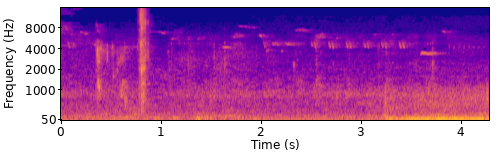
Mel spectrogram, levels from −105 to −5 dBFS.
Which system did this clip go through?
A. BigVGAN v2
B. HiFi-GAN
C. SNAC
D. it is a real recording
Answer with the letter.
D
